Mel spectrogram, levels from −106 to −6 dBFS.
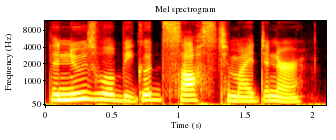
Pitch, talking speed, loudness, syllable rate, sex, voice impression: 205 Hz, 255 wpm, -17 LUFS, 5.6 syllables/s, female, feminine, adult-like, tensed, powerful, bright, slightly halting, intellectual, friendly, lively, slightly sharp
